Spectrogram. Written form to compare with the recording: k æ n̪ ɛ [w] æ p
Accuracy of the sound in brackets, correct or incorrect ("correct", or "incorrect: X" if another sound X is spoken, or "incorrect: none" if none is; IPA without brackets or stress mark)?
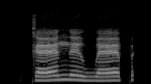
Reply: correct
